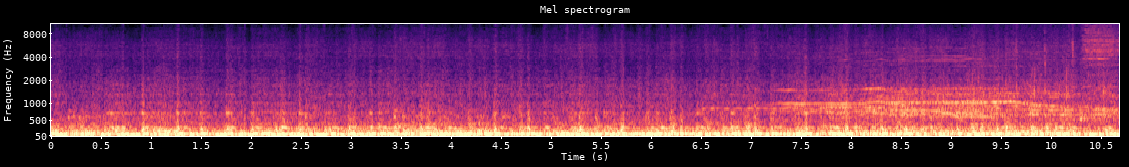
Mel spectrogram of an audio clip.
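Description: Live heavy-metal drum solo on a kit with two bass drums, a dense, unbroken stream of fast kick and drum strokes under cymbals. About seven seconds in, a held higher tone joins on top.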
